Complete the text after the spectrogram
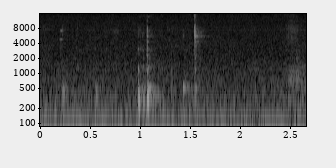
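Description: A small metal part clicks into place.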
